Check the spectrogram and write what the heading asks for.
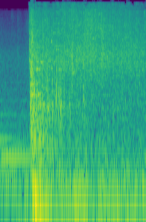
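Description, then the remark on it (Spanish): A sudden loud crack bursts out across a city after a brief quiet moment, followed by a sustained, noisy rumble of crumbling and breaking debris that fades only slightly as a prince's statue falls apart. No one speaks. “De repente, se escuchó un crujido muy fuerte en toda la ciudad.”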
